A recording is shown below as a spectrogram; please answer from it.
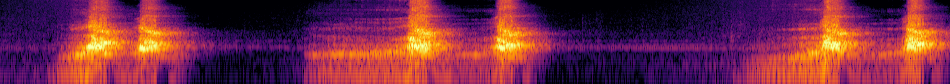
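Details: A dog playing with a skateboard barks in quick pairs, three double barks spaced a couple of seconds apart, each preceded by a short rising growl, loud and close with silence between.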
